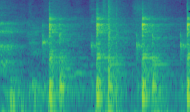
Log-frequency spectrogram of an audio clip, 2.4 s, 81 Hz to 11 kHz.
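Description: A small country band's count-in: short sounds on an even beat, about one every 0.6 seconds, just before the band starts playing.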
